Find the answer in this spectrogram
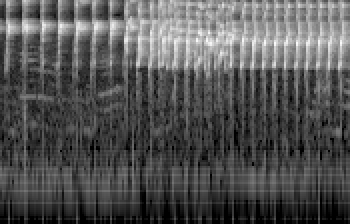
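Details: Lovebird giving its long chattering ngekek, used as therapy to spur lazy birds to answer: a few spaced sharp chirps, then a fast, dense run of high harsh notes repeated about three per second, steady and ringing.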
